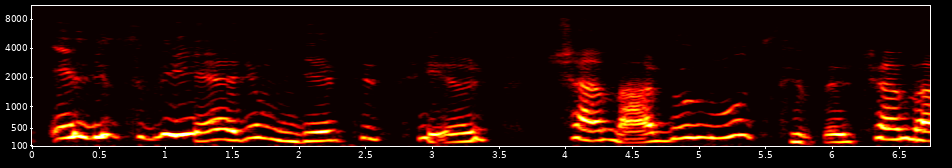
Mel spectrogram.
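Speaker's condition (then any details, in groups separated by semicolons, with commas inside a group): Paralysis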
